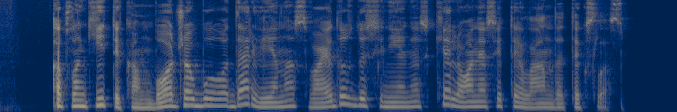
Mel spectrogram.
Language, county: Lithuanian, Kaunas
